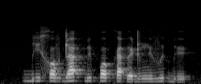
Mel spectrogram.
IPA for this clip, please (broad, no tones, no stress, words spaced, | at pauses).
ɡ͡bi xɔvɖaʔɓy pɔkaʔ ɯɖʊ n̪yvɨɡ͡by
